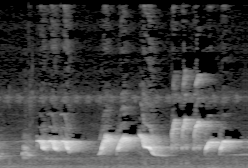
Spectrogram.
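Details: Chinese hwamei in song, a caged bird kept for three seasons: loud, clear whistles in paired and tripled series, each note slurred, rising and falling, with short pauses between groups.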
